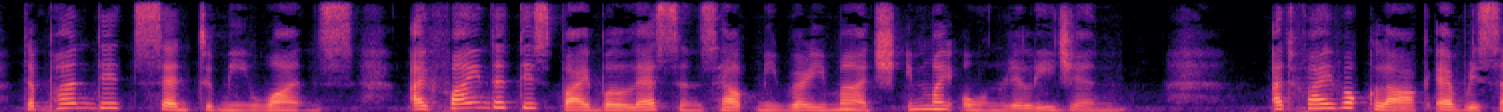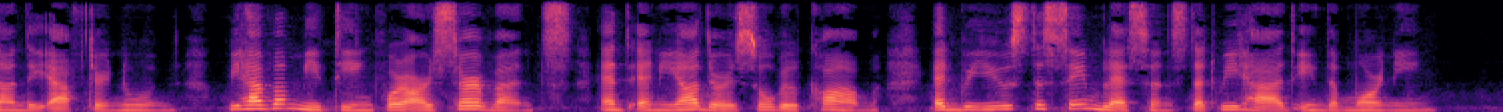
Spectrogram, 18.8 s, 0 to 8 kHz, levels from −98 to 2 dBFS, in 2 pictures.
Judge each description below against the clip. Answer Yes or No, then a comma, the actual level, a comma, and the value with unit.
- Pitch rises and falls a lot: No, average, 4.4 semitones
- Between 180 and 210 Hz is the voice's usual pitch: Yes, high, 190 Hz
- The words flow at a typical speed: Yes, average, 170 wpm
